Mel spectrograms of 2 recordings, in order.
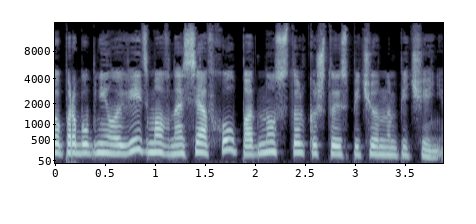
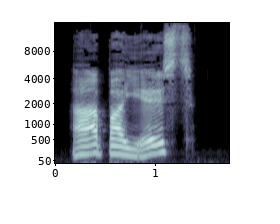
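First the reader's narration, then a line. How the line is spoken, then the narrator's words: Menacing shout, witch. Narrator (Russian): грозно прикрикнула ведьма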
